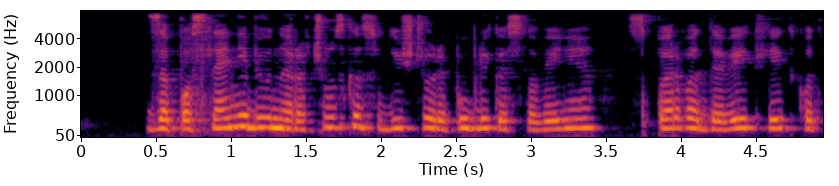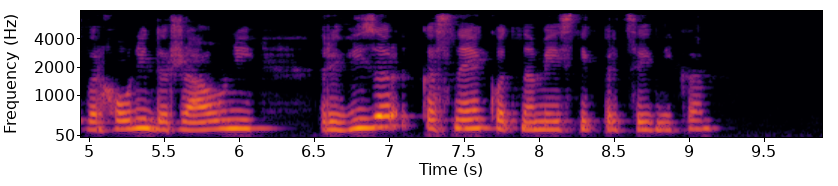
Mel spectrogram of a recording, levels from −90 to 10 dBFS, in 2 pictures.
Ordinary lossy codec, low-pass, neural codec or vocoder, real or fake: none; 7.2 kHz; none; real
